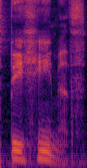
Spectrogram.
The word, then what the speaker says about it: behemoth: Wait, hold on. Behe. – Yeah, Moth. – Yeah, behemoth. – Okay, it's behemoth.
